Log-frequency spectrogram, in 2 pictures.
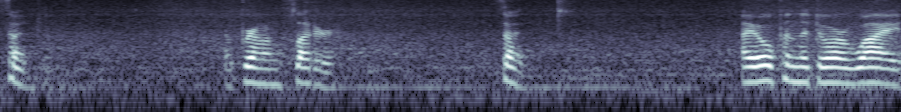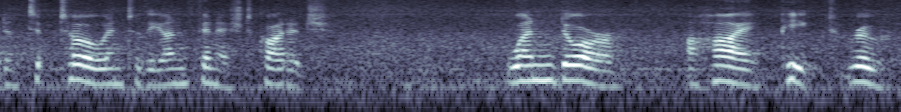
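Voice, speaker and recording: A woman poet reciting her poems to a small audience in an outdoor park, with a gentle, lilting delivery. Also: on the low side, steady tone, takes it slowly, pauses often, a little hiss or hum, poor audio.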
